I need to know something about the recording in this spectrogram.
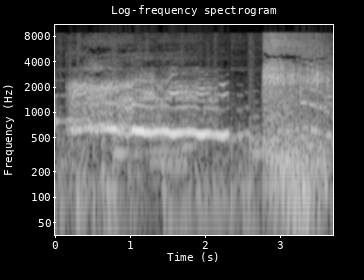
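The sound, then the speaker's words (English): A voice imitates the "Iron Swine" siren with a long, steady wailing tone that sags slightly in pitch for about two seconds, then breaks off into a short burst of loud, rough noise. “Iron Swine, that's the Iron Swine siren.”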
